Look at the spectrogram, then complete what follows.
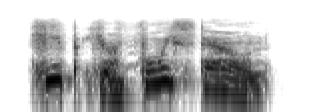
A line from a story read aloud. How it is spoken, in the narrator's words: Risa says in an angry whisper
